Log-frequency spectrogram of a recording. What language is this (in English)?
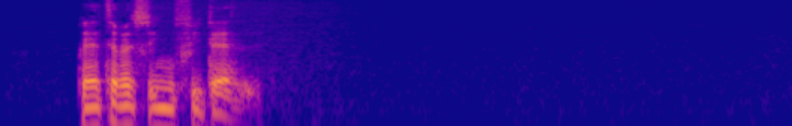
Interlingua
